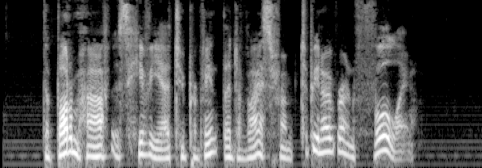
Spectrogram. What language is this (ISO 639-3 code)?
eng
